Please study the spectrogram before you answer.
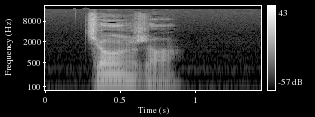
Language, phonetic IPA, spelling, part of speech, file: Polish, [ˈt͡ɕɔ̃w̃ʒa], ciąża, noun, Pl-ciąża.ogg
